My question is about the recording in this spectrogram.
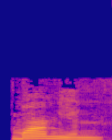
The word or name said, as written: Marmion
